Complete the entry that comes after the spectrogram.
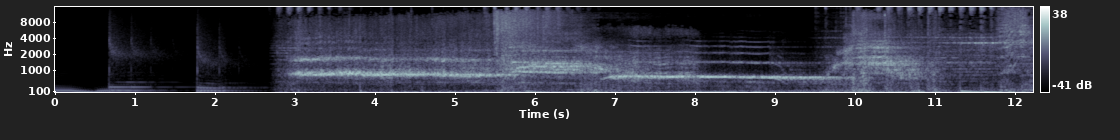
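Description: A car engine revs briefly, then tires screech in a long, loud, wavering skid, broken by heavy crunching impacts of a crash near the middle and again toward the end, as the car collides and begins to roll over.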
